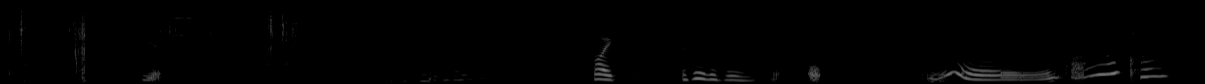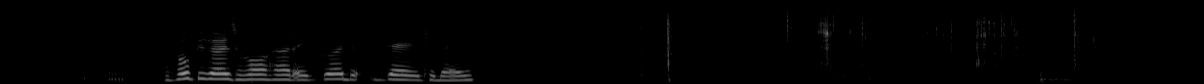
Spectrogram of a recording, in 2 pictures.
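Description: A foil wrapper crinkles and tears in someone's hands.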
